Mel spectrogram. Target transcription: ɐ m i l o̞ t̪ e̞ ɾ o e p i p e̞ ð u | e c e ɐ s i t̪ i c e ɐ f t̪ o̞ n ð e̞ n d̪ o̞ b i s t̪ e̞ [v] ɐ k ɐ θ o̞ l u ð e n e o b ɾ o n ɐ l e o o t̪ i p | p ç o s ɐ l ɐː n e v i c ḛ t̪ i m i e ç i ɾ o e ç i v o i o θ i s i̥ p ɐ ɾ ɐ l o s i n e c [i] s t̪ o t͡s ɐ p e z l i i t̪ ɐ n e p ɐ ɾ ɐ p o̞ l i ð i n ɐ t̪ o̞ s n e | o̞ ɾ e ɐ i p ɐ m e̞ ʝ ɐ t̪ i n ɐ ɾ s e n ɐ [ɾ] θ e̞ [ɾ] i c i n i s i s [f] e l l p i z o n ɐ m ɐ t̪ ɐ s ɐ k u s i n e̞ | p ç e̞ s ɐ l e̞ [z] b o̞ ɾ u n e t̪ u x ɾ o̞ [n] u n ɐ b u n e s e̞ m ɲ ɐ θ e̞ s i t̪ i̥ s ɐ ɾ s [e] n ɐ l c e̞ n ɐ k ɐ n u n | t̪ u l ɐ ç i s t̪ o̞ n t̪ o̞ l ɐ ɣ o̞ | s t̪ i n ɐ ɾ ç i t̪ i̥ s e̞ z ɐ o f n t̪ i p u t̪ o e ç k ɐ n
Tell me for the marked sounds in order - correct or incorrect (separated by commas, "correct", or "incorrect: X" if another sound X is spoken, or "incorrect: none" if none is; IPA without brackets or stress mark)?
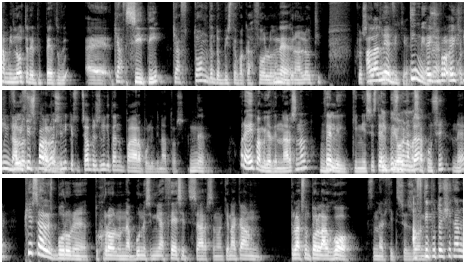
correct, incorrect: e, incorrect: l, incorrect: l, incorrect: θ, correct, correct, correct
